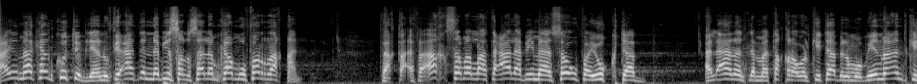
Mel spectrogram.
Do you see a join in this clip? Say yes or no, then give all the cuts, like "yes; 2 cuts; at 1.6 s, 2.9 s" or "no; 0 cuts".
no; 0 cuts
